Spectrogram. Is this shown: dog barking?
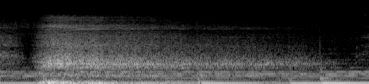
no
